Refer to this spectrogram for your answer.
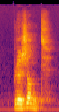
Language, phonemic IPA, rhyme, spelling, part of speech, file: Dutch, /pləˈzɑnt/, -ɑnt, plezant, adjective, Nl-plezant.ogg
- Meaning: pleasant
